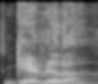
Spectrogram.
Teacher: with the two l's together giving us a y sound but on entering the english language it's got a hard l sound at the end of it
